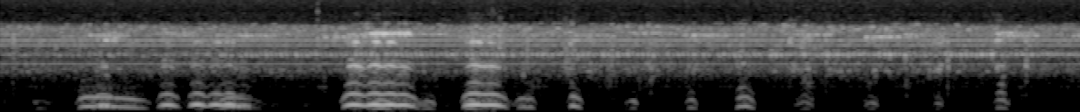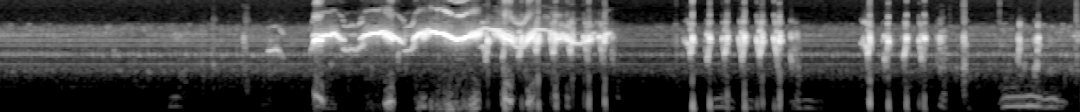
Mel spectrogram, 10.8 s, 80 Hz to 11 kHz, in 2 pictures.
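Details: A mating pair of Great Horned Owls on a branch over a fairway at 3:55 am on 7 December 2021: soft, low hoots as the female and male call back and forth, then a loud, high, warbling squeal and a run of shrill, stuttering bursts as they mate; a faint electronic whine throughout.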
